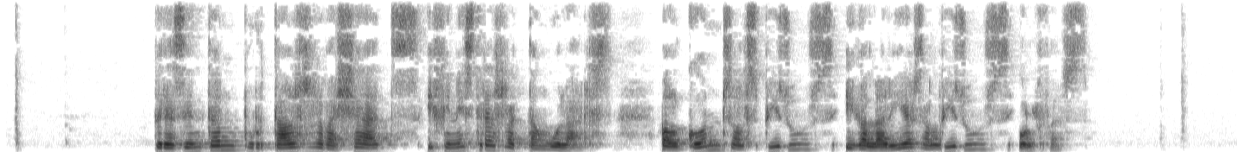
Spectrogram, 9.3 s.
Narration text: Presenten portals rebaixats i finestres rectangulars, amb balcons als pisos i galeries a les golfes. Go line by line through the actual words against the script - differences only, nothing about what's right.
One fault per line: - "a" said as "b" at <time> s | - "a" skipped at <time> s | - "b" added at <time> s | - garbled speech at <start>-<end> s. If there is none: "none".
- "amb" skipped at 4.5 s
- "les" said as "pisos" at 7.1 s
